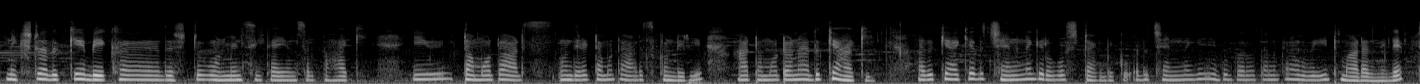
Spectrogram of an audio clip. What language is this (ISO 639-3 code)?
kan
